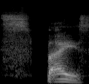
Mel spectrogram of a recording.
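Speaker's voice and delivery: put-on dramatic "spice". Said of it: "says the word spice so dramatically".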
